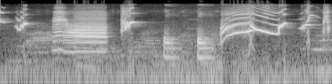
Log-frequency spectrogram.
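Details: Starling training lure: loud harsh grating squawk, clipped nasal honks, then a long buzzy rising-and-falling whistled screech and a final sharp chip, with almost no background noise.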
